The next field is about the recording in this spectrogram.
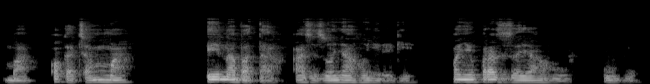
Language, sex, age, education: Igbo, male, 15-29, tertiary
